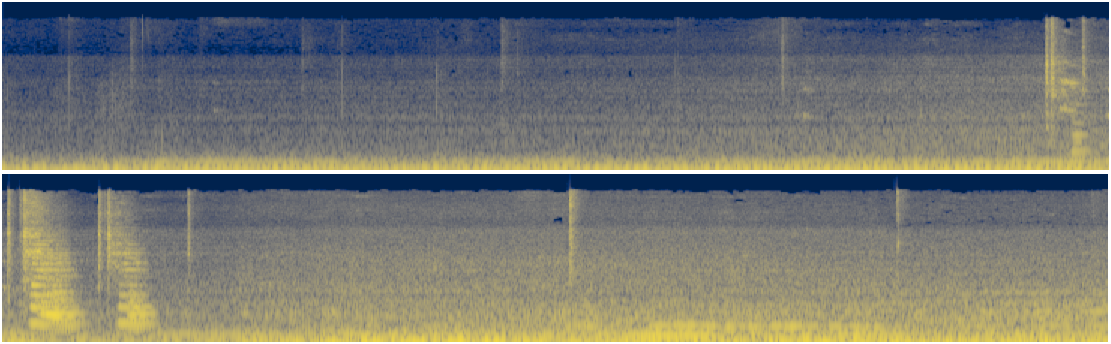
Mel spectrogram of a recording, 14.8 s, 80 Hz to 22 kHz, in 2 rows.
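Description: Heavy freight train hauled by GE-design diesel-electric locomotives (ES44ACi/AC44i type) approaching with a steady low rumble that grows louder as the lead units come past. The locomotive horn sounds in three short blasts about halfway through.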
